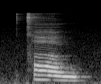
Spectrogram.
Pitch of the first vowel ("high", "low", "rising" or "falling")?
falling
